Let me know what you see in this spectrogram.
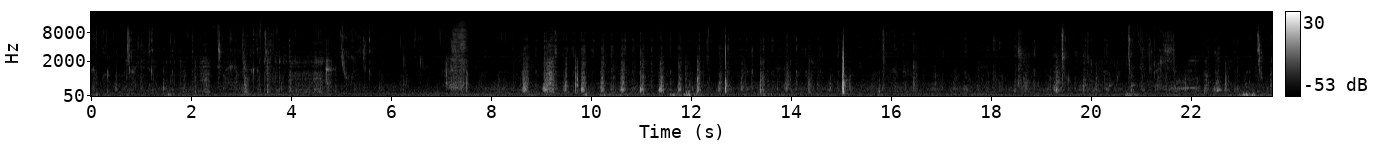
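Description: Close-up eating sounds of a person eating rice and chicken by hand: irregular wet chewing, crunching and mouth clicks. There is a short breathy hiss about seven seconds in and one sharp click about fifteen seconds in.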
